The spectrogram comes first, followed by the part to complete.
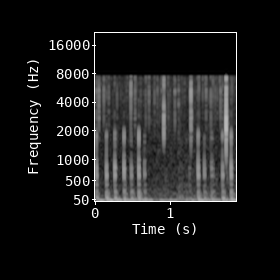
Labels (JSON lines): {"label": "biophony, knock", "recorder": "SoundTrap 300"}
